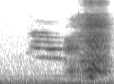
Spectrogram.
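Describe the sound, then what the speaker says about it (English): A cat gives a short, faint cry, a brief meow followed by a breathy burst, in a quiet room. "So if you hear Bubbles crying, it's because he thinks he's hungry"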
